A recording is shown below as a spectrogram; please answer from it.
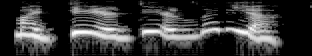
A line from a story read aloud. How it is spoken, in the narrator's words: she cried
